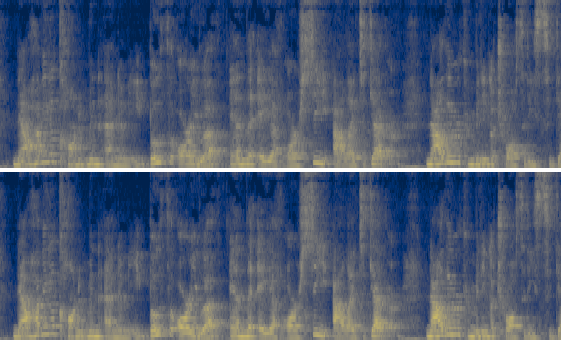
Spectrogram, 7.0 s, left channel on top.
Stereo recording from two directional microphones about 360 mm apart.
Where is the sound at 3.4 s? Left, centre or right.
Centre.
